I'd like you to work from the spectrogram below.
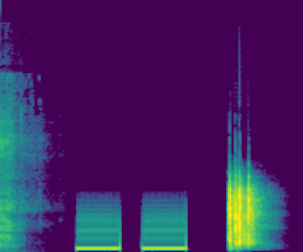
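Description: A phone call is placed: two long, steady ringback tones sound one after the other with a short gap between them, loud and clean, then a brief burst of noise as the line picks up.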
